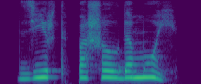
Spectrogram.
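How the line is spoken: Soft. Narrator (Russian): мягко сказал он

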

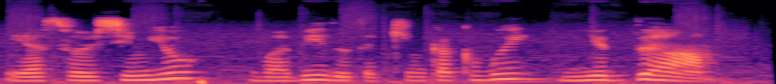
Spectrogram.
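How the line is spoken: Hissed. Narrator (Russian): прошипел Саша

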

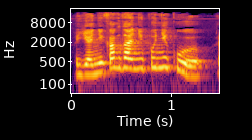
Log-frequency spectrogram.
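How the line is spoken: Barked. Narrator (Russian): рявкнул Михаил

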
